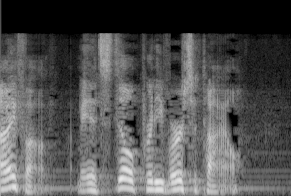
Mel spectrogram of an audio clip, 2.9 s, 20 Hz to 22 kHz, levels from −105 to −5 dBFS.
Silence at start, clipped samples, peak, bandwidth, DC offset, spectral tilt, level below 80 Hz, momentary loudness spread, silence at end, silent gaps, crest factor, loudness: 0 s; under 0.1%; -8 dBFS; 11 kHz; under 0.1%; -5 dB/octave; -68 dBFS; 17 LU; 0.5 s; none; 16 dB; -24 LUFS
